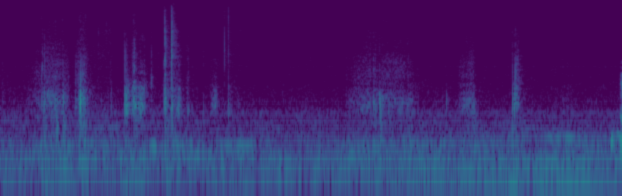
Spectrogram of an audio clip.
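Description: A marker or chalk draws a dart line on fabric for a trumpet maxi skirt, making faint, close scratchy strokes and light taps in short bursts over a quiet background.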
